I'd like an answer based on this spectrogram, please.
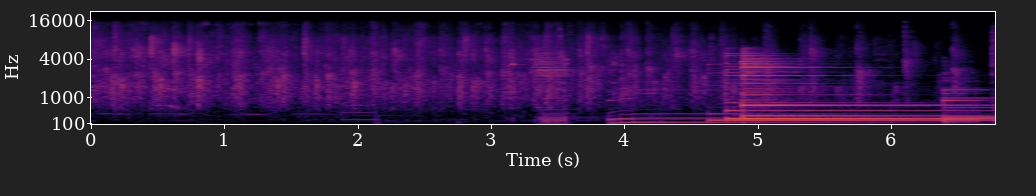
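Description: Audience applause thinning out. Then, about three and a half seconds in, a semi-hollow electric guitar starts playing: a few chords struck and left ringing, getting louder with the third chord.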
